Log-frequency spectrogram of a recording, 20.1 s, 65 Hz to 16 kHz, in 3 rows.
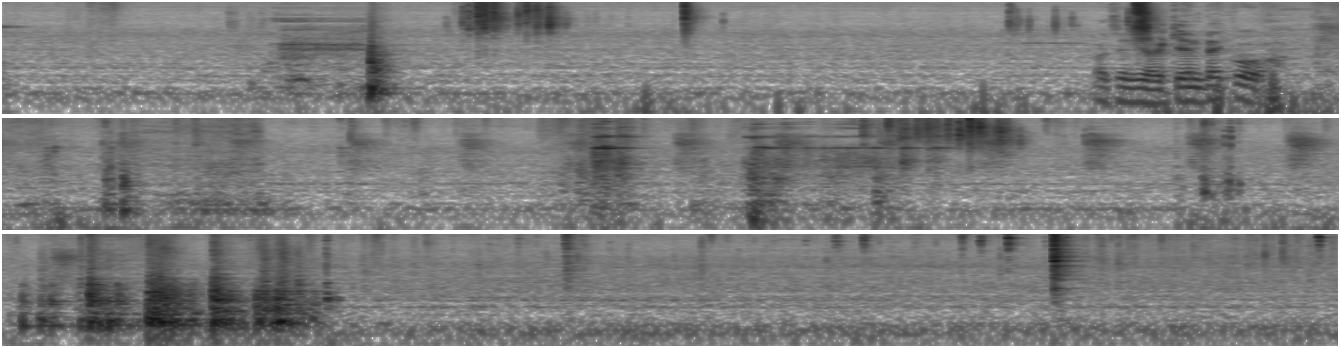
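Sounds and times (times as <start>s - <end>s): low steady hum: 0.0s - 20.0s
pots and utensils clattering: 6.6s - 15.1s.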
